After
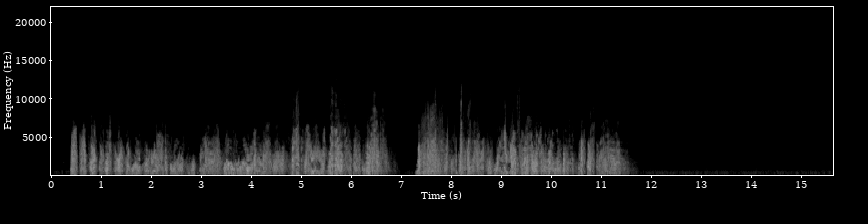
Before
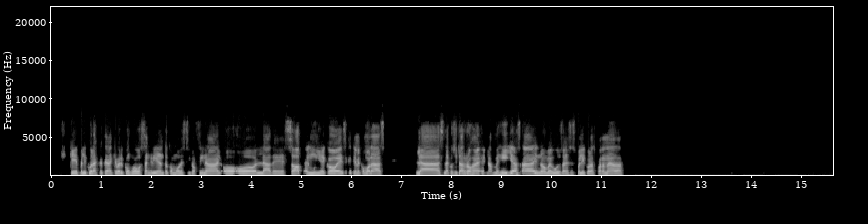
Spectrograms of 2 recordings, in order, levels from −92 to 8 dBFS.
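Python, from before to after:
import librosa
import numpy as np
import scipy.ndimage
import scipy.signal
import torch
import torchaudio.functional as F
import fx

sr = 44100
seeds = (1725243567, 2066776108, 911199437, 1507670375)

p1 = fx.pitch_trill(x, sr, semitones=4.0, every_ms=130)
p2 = fx.spec_gate(p1, sr, threshold_db=-20, keep='weak')
p3 = fx.level_steps(p2, sr, step_db=14)
p4 = p2 + F.gain(torch.from_numpy(p3), 2.0).numpy()
p5 = scipy.signal.sosfilt(scipy.signal.butter(2, 2900.0, 'lowpass', fs=sr, output='sos'), p4)
p6 = fx.low_shelf(p5, sr, hz=470.0, db=-11.5)
p7 = fx.granulator(p6, sr, seeds[0], grain_ms=151.0, per_s=22.0, spray_ms=13.0, spread_st=7)
p8 = fx.echo_feedback(p7, sr, ms=173, feedback_pct=18, wet_db=-14.0)
p9 = fx.env_lowpass(p8, sr, base_hz=530.0, full_db=-40.0)
p10 = scipy.signal.sosfilt(scipy.signal.butter(4, 290.0, 'highpass', fs=sr, output='sos'), p9)
p11 = fx.tilt_eq(p10, sr, slope=-3.0)
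p12 = fx.band_squash(p11, sr, depth_pct=40)
y = F.gain(torch.from_numpy(p12), 8.0).numpy()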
